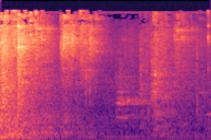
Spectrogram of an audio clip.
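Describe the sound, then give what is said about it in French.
A glass door of a home is pushed open with a dull thump at the start, followed by a brief rattle and soft shuffling as it swings. No one speaks. “Si c'est chez moi, je sais, parce que c'est une porte en verre et que les autres portes sont pas en verre. J'ouvre.”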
